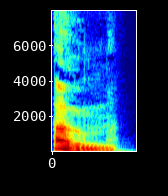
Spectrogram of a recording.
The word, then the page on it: ohm: British English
